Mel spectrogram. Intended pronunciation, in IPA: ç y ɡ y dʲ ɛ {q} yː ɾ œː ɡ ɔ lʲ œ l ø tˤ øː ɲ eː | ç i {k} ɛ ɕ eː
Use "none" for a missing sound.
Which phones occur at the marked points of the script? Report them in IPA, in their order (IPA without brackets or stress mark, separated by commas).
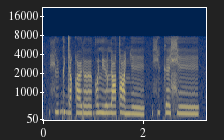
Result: q, k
